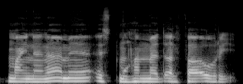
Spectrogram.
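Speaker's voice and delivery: ordinary talk, nothing marked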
